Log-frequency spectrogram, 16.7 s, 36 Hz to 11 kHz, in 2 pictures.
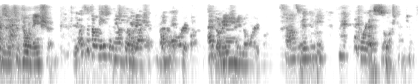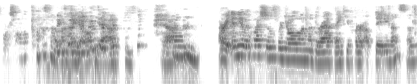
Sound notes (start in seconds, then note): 1.4 people chatter; 7.3 speaks distantly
